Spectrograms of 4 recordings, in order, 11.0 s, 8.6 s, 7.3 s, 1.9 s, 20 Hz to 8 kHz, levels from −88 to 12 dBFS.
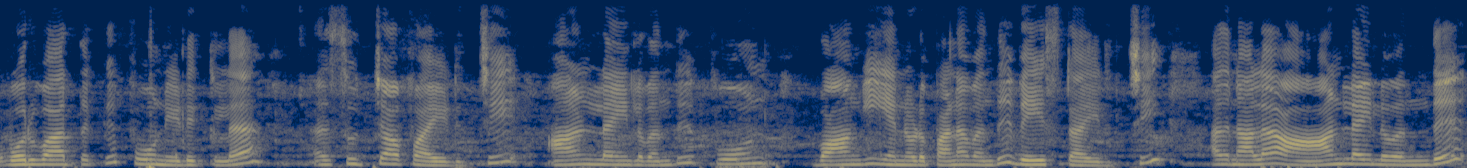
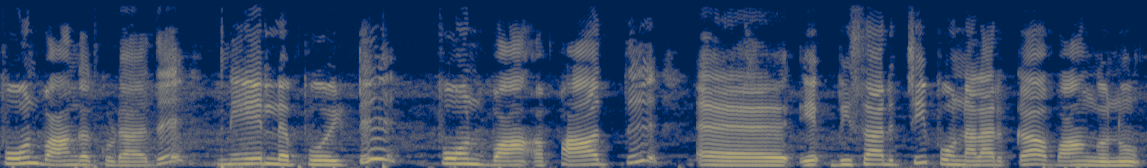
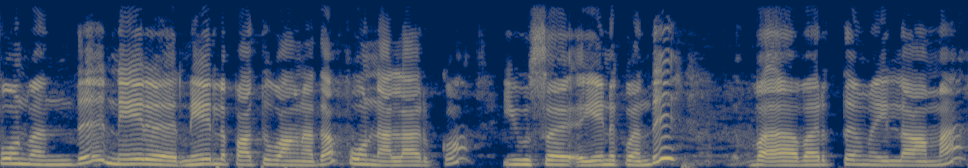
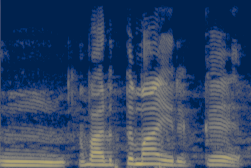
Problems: background sounds at intervals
